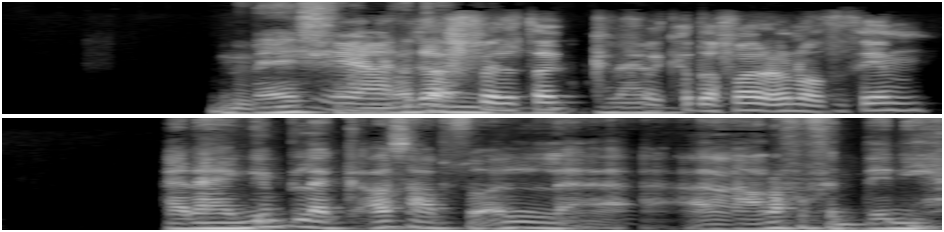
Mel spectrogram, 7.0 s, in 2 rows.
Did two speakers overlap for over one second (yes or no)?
yes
